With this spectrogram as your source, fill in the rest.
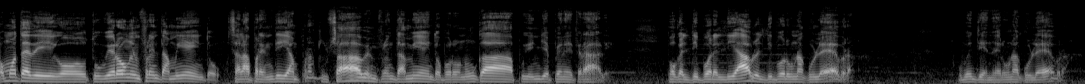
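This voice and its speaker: A man's normal speaking voice at medium pitch with ordinary pitch variation, dry with no echo. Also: fairly quick pace. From Dominican Republic, Santo Domingo (La Ciénaga / Guachupita); Dominican Republic. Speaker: former gang member turned musician; interviewee. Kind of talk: casual interview on a neighborhood walking tour. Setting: outdoors in narrow alleys. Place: street. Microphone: handheld.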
